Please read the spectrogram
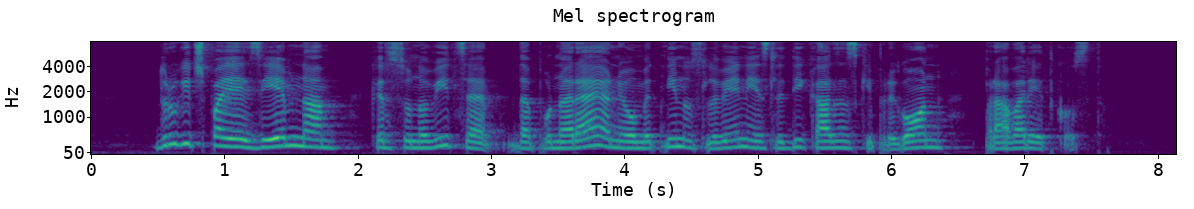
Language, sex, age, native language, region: Slovenian, female, 60+, Slovenian, Savinja region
